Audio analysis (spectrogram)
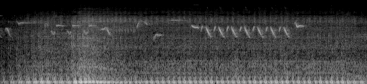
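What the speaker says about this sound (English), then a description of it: "And here's Peter Fogg on his motorbike." A motorbike engine in the animated children's show Postman Pat hums steadily nearby with a rhythmic throb, while birds chirp and twitter above it.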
